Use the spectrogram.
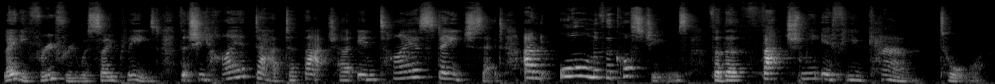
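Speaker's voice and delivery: ordinary delivery, nothing marked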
